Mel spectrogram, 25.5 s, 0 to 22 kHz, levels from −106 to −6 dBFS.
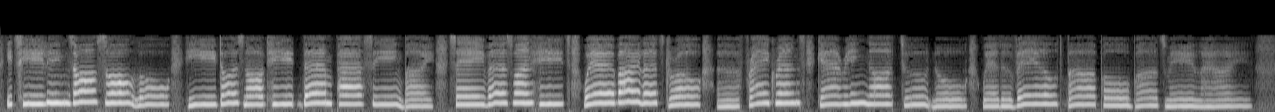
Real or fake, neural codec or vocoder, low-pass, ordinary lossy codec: fake; codec, 16 kHz, 0.4 kbps, LongCat-Audio-Codec; 7.2 kHz; MP3, 24 kbps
